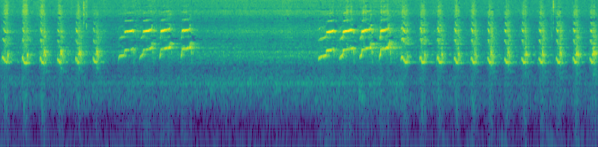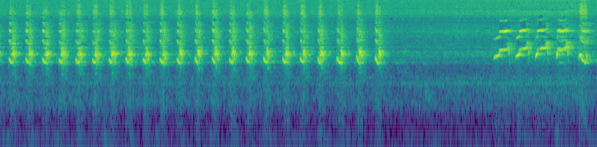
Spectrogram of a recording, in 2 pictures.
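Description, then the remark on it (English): A wild turkey hen gives a long series of rapid, whistled kee-kee calls in spring, repeated in quick rhythmic bursts with brief pauses, clear with no talking. “And all hens do it. If they're going to key-key in the spring, there's a lot of variations in there.”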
